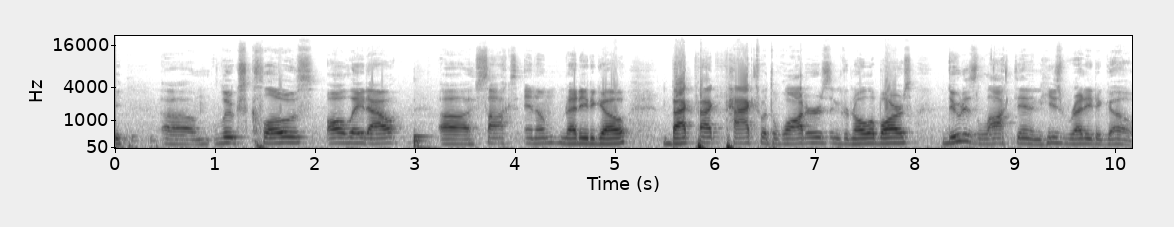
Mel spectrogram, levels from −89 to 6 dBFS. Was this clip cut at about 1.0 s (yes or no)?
no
